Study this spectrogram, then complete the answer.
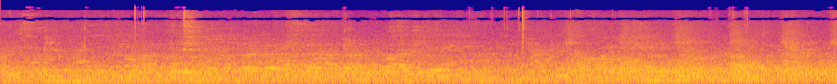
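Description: Crab shells crack and snap between fingers.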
